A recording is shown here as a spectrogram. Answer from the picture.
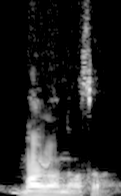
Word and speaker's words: Maranatha: word the word we recommend is the word Maranatha if you choose this word Aramaic word that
